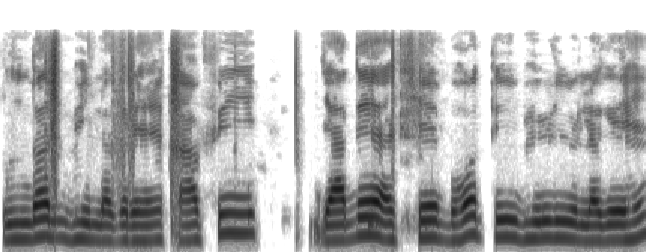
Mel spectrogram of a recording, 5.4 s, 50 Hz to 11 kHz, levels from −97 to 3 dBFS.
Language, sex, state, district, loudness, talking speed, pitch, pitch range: Hindi, male, Bihar, Araria, -15 LUFS, 155 wpm, 175 Hz, 160-190 Hz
